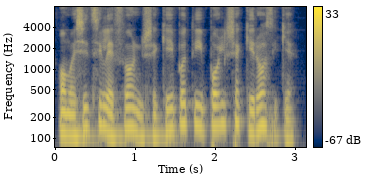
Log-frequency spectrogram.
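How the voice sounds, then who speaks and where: A man's voice: medium pitch, dry recording, pitched above the performer's own voice, natural voice. A man voicing a frightened young wife in a storybook reading, urgent in tone. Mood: alarmed.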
